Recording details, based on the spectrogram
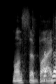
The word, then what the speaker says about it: Monsterbitar: Monster Bitar. – That's right. it's Swedish. It's pronounced Monster Bitar. It's essentially two words. One is the word monster, and the other is parts.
